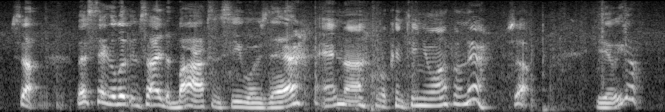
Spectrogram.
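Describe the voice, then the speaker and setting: Very wide pitch swings at a moderate pace. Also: man, high pitch for a man. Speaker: scale model builder, navy veteran. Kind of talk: hobby tutorial. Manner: casual, halting with fillers.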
